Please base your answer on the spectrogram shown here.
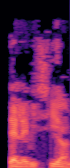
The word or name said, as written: televisión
